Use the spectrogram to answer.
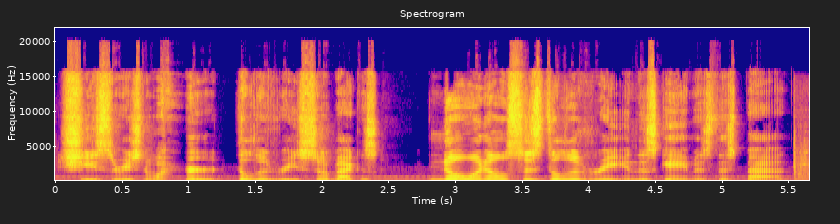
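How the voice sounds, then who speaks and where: A man's voice: low-pitched, very animated, brisk, a little hiss or hum. A man doing casual game commentary as a streamer, muttering wry asides to viewers.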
